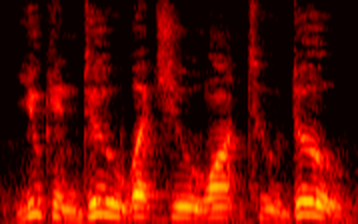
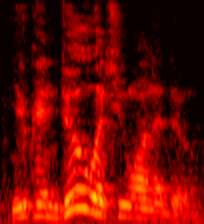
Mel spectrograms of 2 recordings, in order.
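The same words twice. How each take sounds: First: Slow and deliberate, landing hard on the last do; slow emphatic. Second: Said in the usual way. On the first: Shown as a demonstration. Telling viewers slowly so they really hear it. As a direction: spell it out slowly so it sinks in.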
